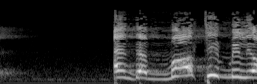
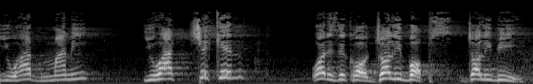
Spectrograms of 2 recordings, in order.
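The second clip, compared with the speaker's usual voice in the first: gently but firmly set him straight; Abraham telling the rich man things have changed; calm Abraham; 4 semitones lower than usual. Acted.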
